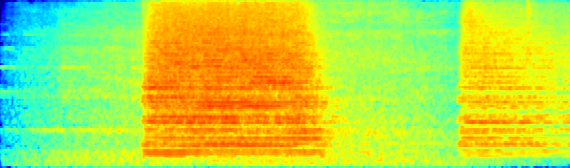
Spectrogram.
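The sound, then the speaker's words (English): A train horn blasts twice, loud: a long, blaring chord followed by a second blast that starts just as the first fades, all over a steady rumble of the passing train. “Just ahead, the blast of a train horn is meant to keep you safe, but for those living next to the tracks, it's also pretty annoying.”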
